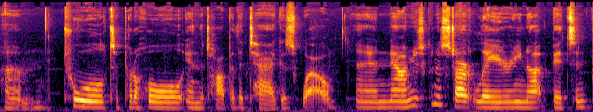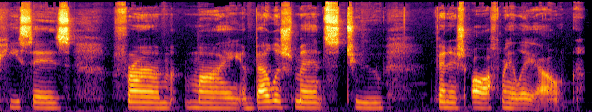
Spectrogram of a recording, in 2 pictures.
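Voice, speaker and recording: A middle-aged woman with a stuffy head cold, talking through her scrapbook layout step by step in a relaxed voice-over. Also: medium pitch, unhurried. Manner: relaxed, explains each step as she works. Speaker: scrapbooking crafter. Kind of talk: casual craft voice-over.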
